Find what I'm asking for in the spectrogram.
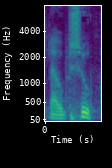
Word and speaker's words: Rahobisoa: So the right way to pronounce it over there would be Tantely Rahobisoa.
